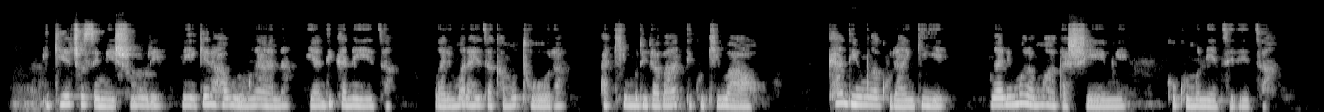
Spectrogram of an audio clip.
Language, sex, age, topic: Rundi, female, 25-35, education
